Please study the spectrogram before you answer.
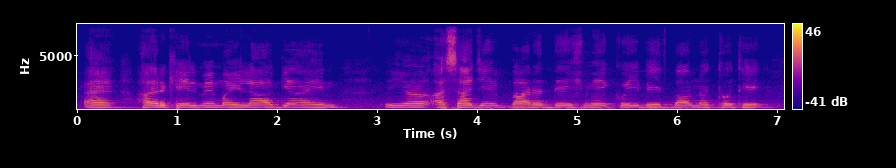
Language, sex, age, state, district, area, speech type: Sindhi, male, 18-30, Maharashtra, Mumbai Suburban, urban, spontaneous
